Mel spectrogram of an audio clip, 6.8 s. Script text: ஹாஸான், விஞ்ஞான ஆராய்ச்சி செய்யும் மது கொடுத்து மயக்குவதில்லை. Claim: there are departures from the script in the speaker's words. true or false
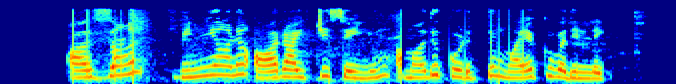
false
